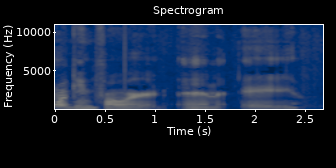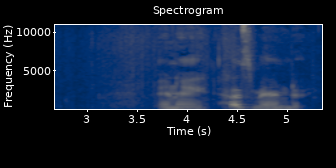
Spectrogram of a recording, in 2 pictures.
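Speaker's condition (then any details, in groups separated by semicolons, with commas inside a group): Cerebral palsy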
